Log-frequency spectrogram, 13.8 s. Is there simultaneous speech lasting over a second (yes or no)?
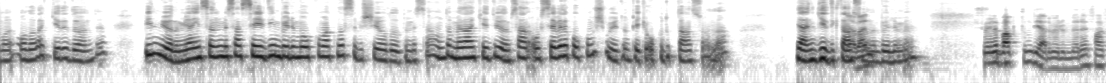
no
